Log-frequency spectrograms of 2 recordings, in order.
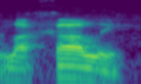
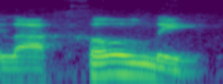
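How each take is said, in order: First: The vowel after ch is an a sound. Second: The vowel after ch is an o sound. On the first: The speaker calls it wrong. "Why not lachali?" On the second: The speaker calls it right. "it's pronounced o"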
